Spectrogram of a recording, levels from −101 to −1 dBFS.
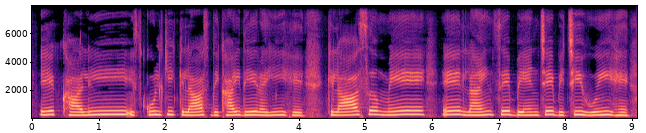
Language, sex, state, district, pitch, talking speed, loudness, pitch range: Hindi, female, Maharashtra, Aurangabad, 235 Hz, 120 wpm, -14 LUFS, 220-255 Hz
